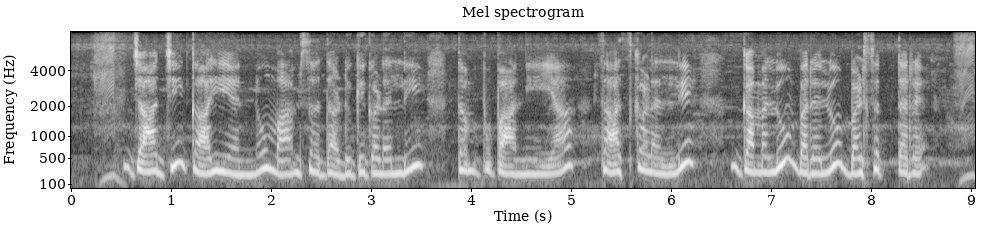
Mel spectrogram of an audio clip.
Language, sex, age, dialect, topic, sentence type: Kannada, female, 18-24, Mysore Kannada, agriculture, statement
